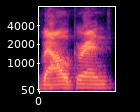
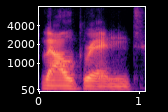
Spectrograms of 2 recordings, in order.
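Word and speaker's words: Valgrind: Uh, it's pronounced Valgrren because it's named after I keep forgetting.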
